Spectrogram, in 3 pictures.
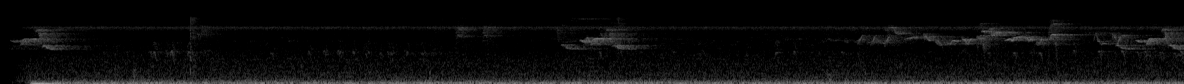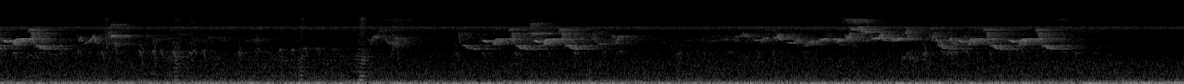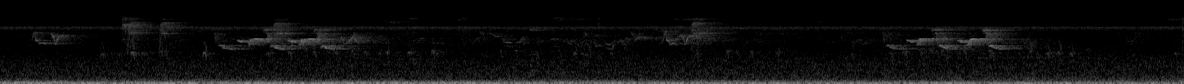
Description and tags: palmyra Cove July 5 2021 2
Recorded with a phone in Palmyra Cove Nature Preserve, Palmyra, NJ, USA, in July 2021. Edited with Adobe Audition.
ambiance, nature, jersey, forest, birds, USA, field-recording, new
